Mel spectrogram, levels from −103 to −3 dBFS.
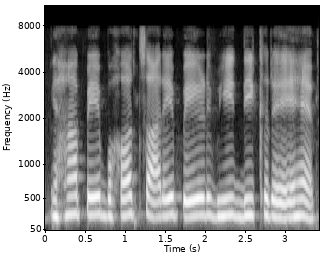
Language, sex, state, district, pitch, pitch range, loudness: Hindi, female, Jharkhand, Deoghar, 245 Hz, 235-255 Hz, -12 LUFS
